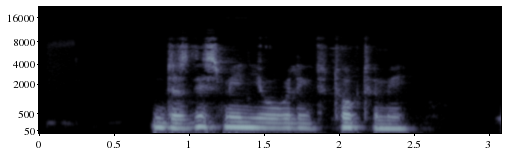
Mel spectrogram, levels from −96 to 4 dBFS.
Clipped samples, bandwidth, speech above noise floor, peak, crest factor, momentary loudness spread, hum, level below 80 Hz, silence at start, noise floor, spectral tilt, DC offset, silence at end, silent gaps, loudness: under 0.1%; 9.4 kHz; 51 dB; -22 dBFS; 18 dB; 10 LU; none; -72 dBFS; 0.75 s; -88 dBFS; -5.5 dB/octave; under 0.1%; 0.6 s; none; -38 LUFS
